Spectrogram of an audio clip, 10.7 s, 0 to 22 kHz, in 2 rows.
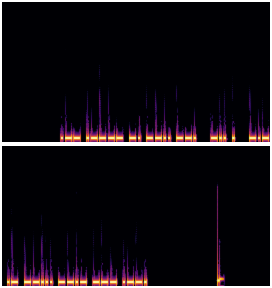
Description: Morse code, heard as a keyed tone, about 27 wpm, 700 Hz. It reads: W1NZG DE KA7QOP
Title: USA Callsign DE Callsign 28wpm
